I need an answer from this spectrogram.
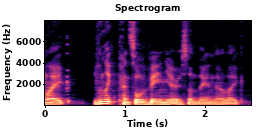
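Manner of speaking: ordinary delivery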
